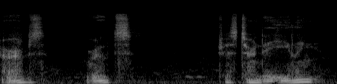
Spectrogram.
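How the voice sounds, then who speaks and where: Putting on a character voice, a man speaks at a very deep, low pitch in a deadpan tone. His pace is fairly slow. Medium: video game. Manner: terse, dry, deadpan.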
